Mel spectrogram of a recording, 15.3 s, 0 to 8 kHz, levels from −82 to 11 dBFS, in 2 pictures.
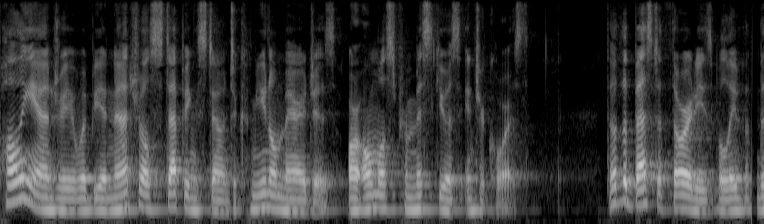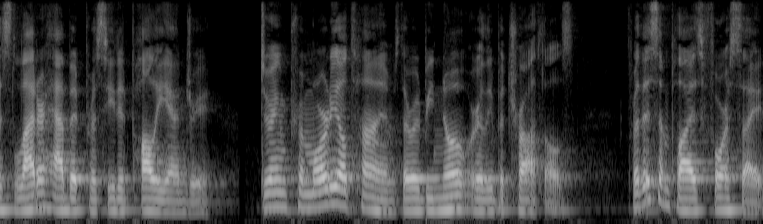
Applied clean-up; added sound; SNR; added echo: none; none; none; none.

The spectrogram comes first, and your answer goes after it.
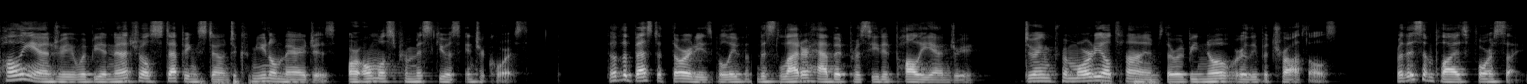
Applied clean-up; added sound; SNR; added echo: neural mask model RNNoise.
